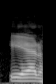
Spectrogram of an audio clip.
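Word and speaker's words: heir: এটা উচ্চারণ কিন্তু হবে হেয়ার হবে না এয়ার এইচ ই আই আর এয়ার মানে হচ্ছে উত্তরাধিকারী সিংহাসনের উত্তরাধিকারী উচ্চারণটা কিন্তু এয়ার হবে সো অপশন ডি ইজ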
